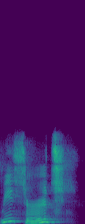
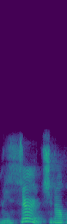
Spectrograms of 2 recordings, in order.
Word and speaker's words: research: This research 선생님이 왜 research라고 안 하고 research라고 읽었을까? 맞아요. research. 이거는 명사예요. 연구.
